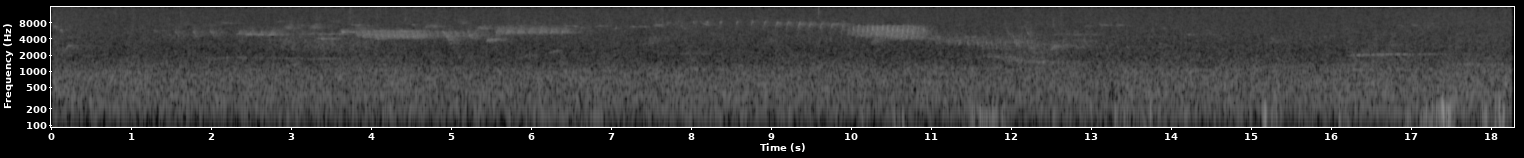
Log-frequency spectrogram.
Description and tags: Forest in spring 2
Forest in springtime, birds singing
Frühling im Wald 2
